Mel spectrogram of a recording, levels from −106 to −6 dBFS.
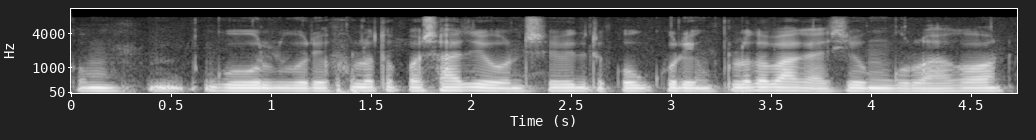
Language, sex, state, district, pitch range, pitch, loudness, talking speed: Chakma, male, Tripura, Dhalai, 105-120 Hz, 110 Hz, -18 LUFS, 165 wpm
